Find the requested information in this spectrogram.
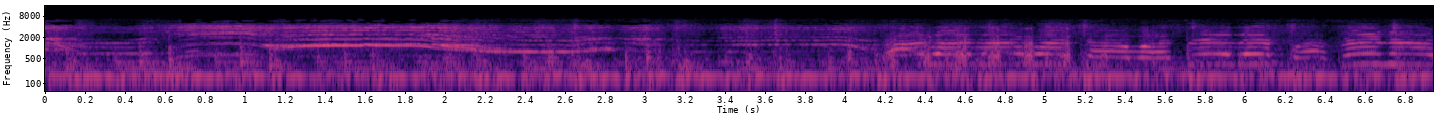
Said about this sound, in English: This is a song sung to one who feels he is going mad who feels he is being inhibited by Wailili, Walili, the spirit of lightning who causes madness. It is a lament to get rid of the nuttiness in your soul.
